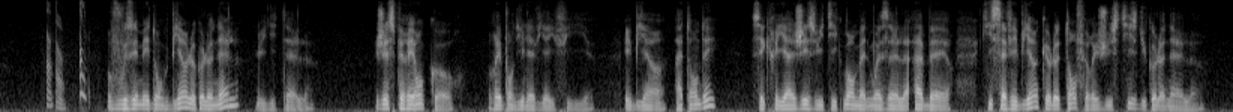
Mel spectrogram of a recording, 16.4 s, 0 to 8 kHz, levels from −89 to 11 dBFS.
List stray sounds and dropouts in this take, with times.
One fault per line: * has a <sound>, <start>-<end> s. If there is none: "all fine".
* has a chirp, 0.6-1.2 s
